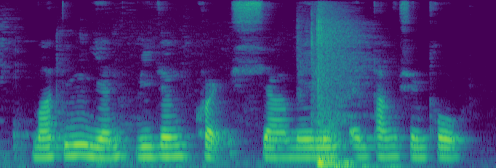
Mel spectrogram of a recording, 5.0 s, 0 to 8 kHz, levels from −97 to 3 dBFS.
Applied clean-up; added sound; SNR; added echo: classical method log-MMSE.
